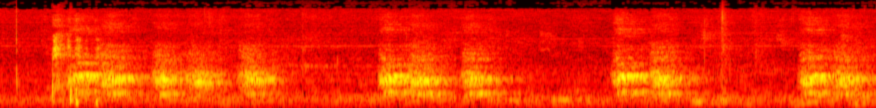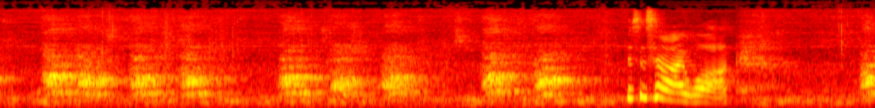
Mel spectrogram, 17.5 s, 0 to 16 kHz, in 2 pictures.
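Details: Male Cockapoo puppies, brothers Kujo, Louie, Oliver and Bo, recorded 18 April 2014, producing clustered bursts of yapping roughly every two seconds, each cluster two or three harsh yips, ending with a sharp high squeal.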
